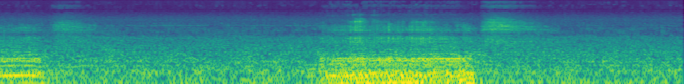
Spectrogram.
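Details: Female pug asleep in her new bed: a rumbling snore on the in-breath over a steady background hum, with a softer breath at the start: snoring.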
